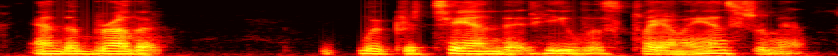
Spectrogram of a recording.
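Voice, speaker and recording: This is a woman speaking. She has a Texas accent. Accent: Southern US, Texas. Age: 80s+. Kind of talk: interview. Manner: halting.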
